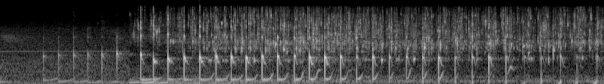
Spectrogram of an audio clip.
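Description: White rum glugging out of a Bacardi bottle into a glass jar of plums. After a quiet first second or so, the pour starts in quick, regular glugs with a gurgling pitch, and it runs on steadily.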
